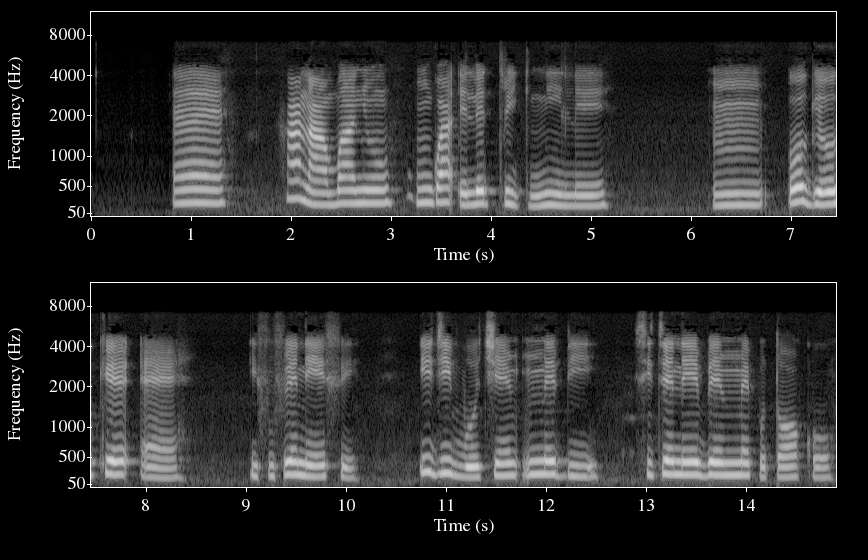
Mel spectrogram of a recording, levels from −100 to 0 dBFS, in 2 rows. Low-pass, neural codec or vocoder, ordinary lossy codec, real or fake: 7.2 kHz; codec, 16 kHz, 8 kbps, FunCodec, trained on Chinese and English, 25 frames a second; MP3, 48 kbps; fake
